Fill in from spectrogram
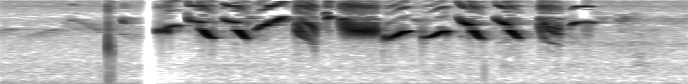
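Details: Double-collared seedeater in the wild giving its tui tui style song, a fast, dense string of high whistled and slurred notes, some buzzy, about a dozen in rapid succession, after a single sharp click.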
